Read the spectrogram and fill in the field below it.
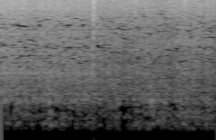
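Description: Pancake batter hissing in a hot frying pan, a soft continuous crackling sizzle, faint and steady with no voices.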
